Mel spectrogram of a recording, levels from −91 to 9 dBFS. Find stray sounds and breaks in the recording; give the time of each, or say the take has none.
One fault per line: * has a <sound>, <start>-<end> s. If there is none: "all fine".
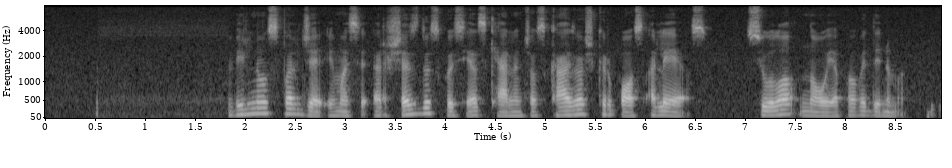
all fine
